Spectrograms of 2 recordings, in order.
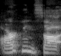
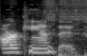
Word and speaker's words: Arkansas: can't un hear it how is arkansas called arkansas and not our kansas like that blew my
